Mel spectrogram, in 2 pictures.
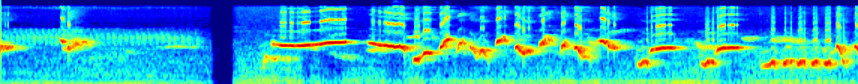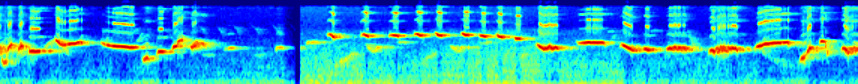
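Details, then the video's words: White-rumped shama song played as a lure to provoke a reply, a loud continuous stream of varied whistles, slurs and chattering notes, with a fast repeated phrase in the second half. "pancingan MURAI BATU bikin EMOSI NYAUT"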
